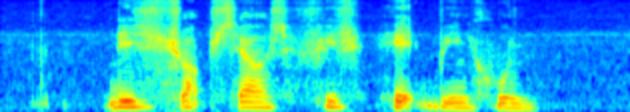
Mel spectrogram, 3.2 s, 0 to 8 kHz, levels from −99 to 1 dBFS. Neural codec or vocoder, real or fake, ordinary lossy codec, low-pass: codec, 16 kHz, 16 kbps, FunCodec, trained on LibriTTS, 50 frames a second; fake; none; none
